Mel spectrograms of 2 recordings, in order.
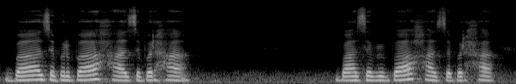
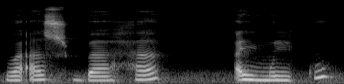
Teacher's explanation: کاف کی پیش لمبی نہیں کھینچنی، آخری حرکات اکثر لمبی ہو جاتی ہیں.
